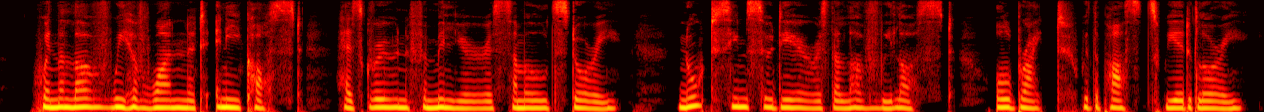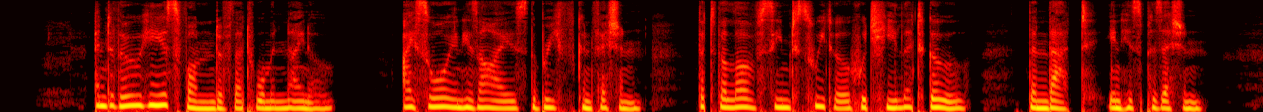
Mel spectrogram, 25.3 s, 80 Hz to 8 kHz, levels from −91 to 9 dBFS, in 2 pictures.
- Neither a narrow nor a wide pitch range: No, narrow, 2.2 semitones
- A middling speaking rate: Yes, average, 150 wpm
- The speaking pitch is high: Yes, high, 200 Hz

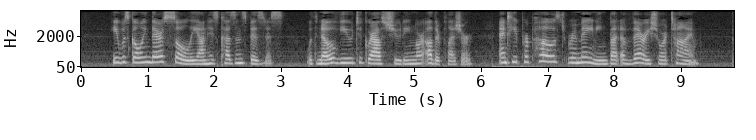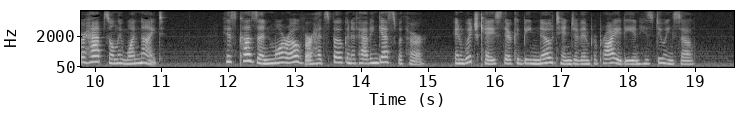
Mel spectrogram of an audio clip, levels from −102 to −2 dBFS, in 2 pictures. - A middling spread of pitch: Yes, average, 4.5 semitones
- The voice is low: No, high, 220 Hz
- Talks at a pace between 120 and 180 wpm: Yes, average, 170 wpm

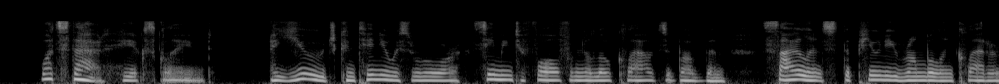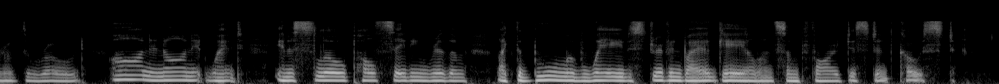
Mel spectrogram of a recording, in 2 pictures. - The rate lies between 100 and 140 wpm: No, average, 155 wpm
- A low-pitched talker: No, medium, 180 Hz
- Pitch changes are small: Yes, narrow, 2.3 semitones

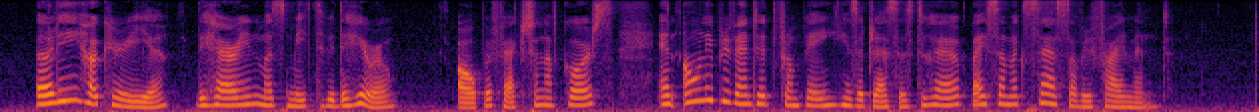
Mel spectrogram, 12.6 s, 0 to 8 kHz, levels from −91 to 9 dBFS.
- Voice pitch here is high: Yes, high, 195 Hz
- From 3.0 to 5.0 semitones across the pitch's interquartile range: No, wide, 5.6 semitones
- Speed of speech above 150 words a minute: No, average, 140 wpm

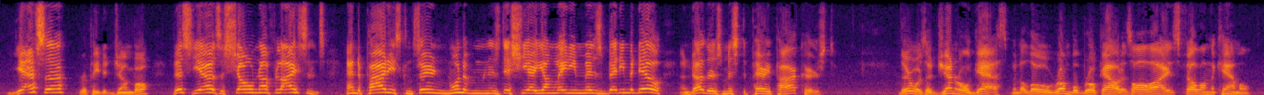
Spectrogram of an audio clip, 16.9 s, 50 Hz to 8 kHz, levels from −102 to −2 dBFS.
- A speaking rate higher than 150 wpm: Yes, average, 170 wpm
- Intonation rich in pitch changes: Yes, wide, 7.2 semitones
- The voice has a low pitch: No, high, 200 Hz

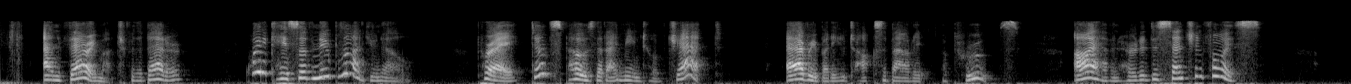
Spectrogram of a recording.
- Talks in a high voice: Yes, high, 210 Hz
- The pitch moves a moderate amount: No, wide, 8.8 semitones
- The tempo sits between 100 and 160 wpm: Yes, average, 150 wpm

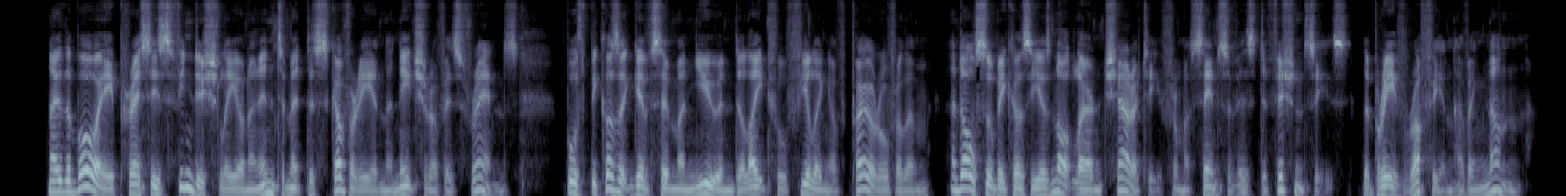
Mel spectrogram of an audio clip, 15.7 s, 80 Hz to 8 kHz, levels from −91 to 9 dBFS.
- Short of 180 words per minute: No, average, 185 wpm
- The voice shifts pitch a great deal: Yes, wide, 7.2 semitones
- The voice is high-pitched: No, low, 105 Hz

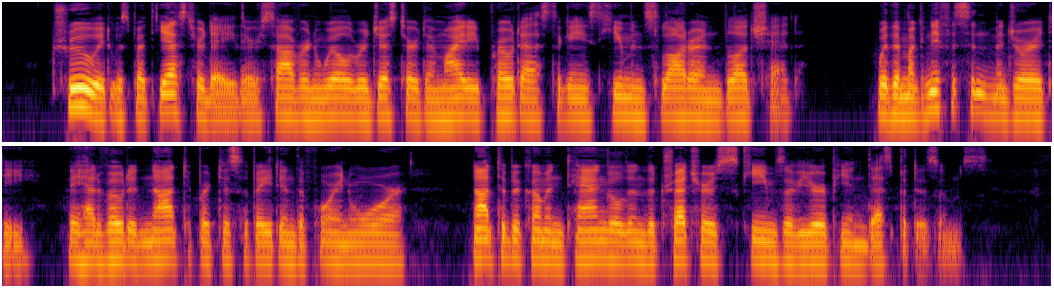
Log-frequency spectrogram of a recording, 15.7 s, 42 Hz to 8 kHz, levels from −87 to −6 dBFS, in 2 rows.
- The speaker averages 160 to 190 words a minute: Yes, average, 165 wpm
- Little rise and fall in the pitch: Yes, narrow, 1.4 semitones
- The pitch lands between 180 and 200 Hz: No, low, 105 Hz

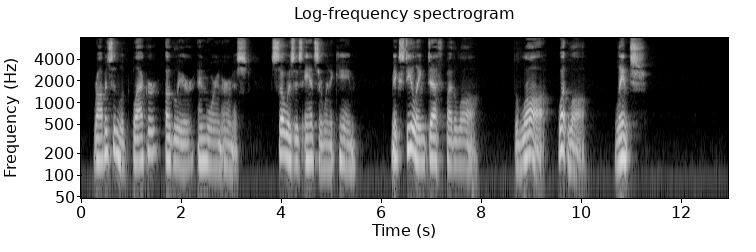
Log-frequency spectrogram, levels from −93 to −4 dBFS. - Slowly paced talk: Yes, slow, 120 wpm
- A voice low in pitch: No, medium, 160 Hz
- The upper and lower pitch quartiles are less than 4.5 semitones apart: Yes, average, 3.0 semitones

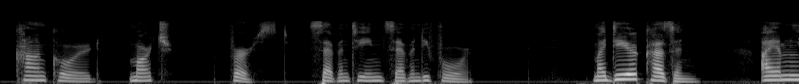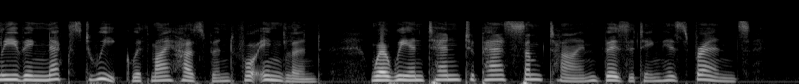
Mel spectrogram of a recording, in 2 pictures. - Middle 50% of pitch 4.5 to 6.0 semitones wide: Yes, wide, 5.4 semitones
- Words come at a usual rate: No, slow, 100 wpm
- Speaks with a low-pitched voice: No, medium, 180 Hz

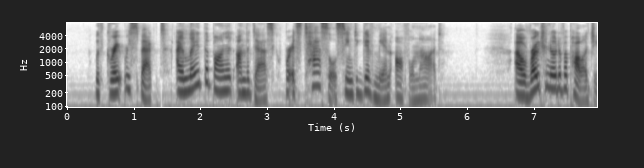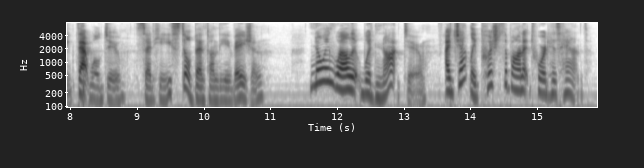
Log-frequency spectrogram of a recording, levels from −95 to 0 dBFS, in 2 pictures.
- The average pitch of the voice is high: Yes, high, 195 Hz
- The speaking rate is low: No, average, 180 wpm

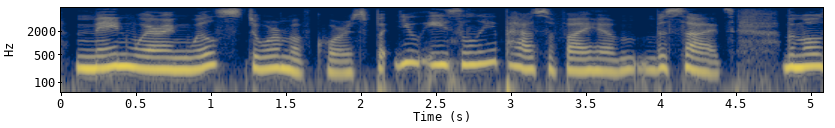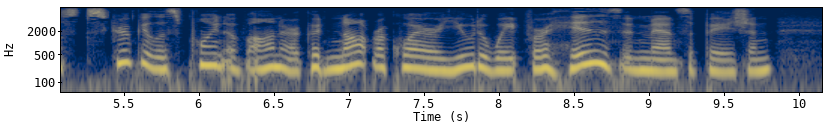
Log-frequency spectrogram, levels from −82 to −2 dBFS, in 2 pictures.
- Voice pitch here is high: Yes, high, 225 Hz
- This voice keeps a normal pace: Yes, average, 155 wpm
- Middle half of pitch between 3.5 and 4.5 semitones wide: Yes, average, 4.2 semitones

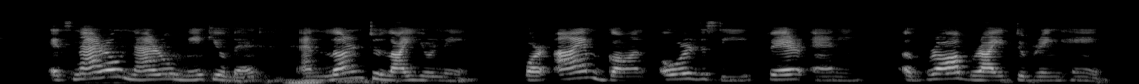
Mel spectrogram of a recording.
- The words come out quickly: No, average, 140 wpm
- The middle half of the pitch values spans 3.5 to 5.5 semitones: Yes, average, 4.7 semitones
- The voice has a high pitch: Yes, high, 210 Hz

